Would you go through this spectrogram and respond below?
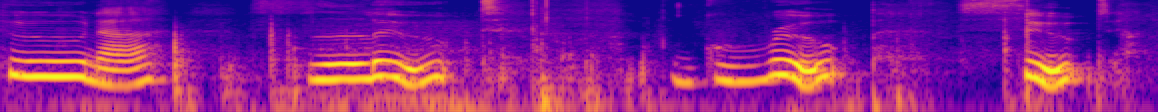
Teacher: You guys can hear that pure oo.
